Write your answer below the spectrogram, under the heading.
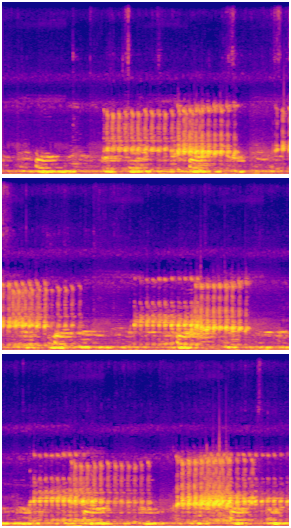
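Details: Frogs calling in the darkness while it rains: long grating pulsed bursts repeated about every two seconds, with short twisting croaks and a steady low hum throughout.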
